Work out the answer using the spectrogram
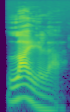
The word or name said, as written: laylah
